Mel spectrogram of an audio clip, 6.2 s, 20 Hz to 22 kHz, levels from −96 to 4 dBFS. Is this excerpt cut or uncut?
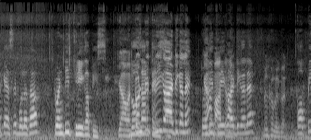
uncut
